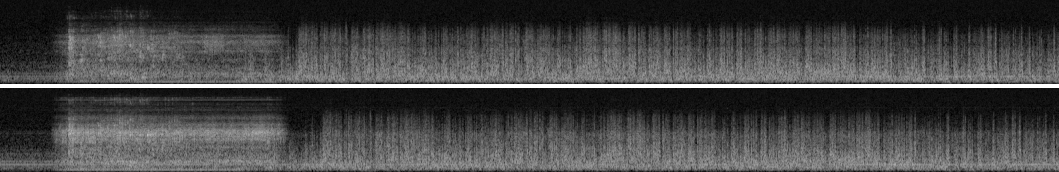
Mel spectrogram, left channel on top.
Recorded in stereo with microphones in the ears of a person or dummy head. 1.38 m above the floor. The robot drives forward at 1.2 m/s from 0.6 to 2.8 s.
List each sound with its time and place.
0.7 s a splash: 25° right (ahead or behind), 9 m; by 1.9 s 30° right (ahead or behind), 7.5 m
